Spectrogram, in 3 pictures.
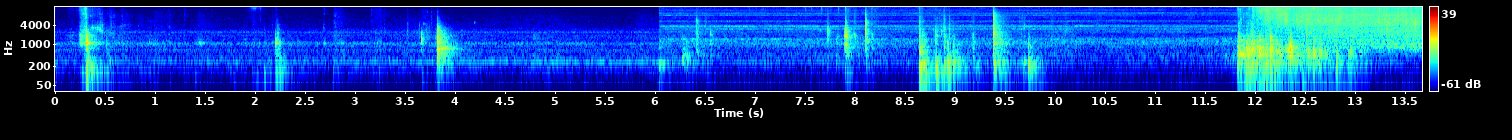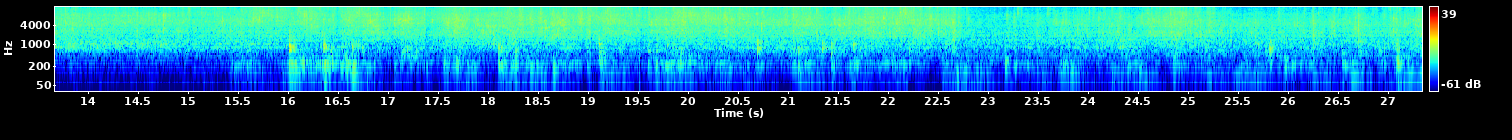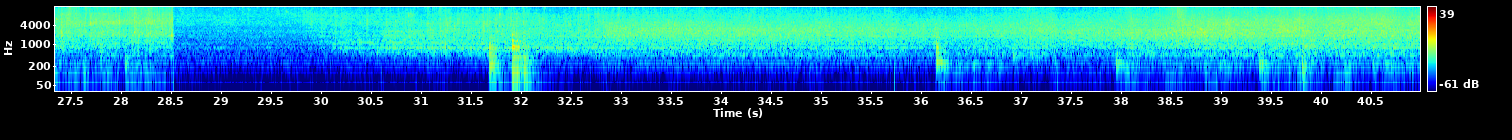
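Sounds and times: potatoes sizzling in oil: 6.1s - 40.9s
spatula stirring in pan: 15.6s - 28.2s.

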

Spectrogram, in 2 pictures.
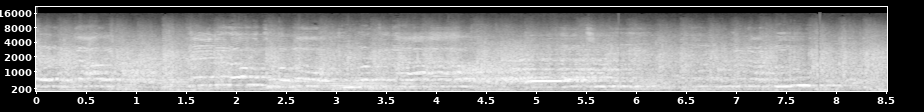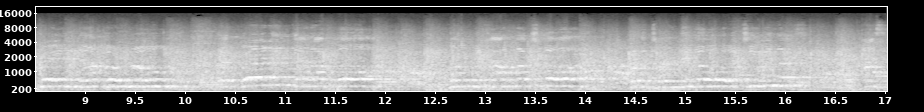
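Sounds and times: choir singing gospel: 0.0s - 17.0s
hands clapping to beat: 0.0s - 17.0s.

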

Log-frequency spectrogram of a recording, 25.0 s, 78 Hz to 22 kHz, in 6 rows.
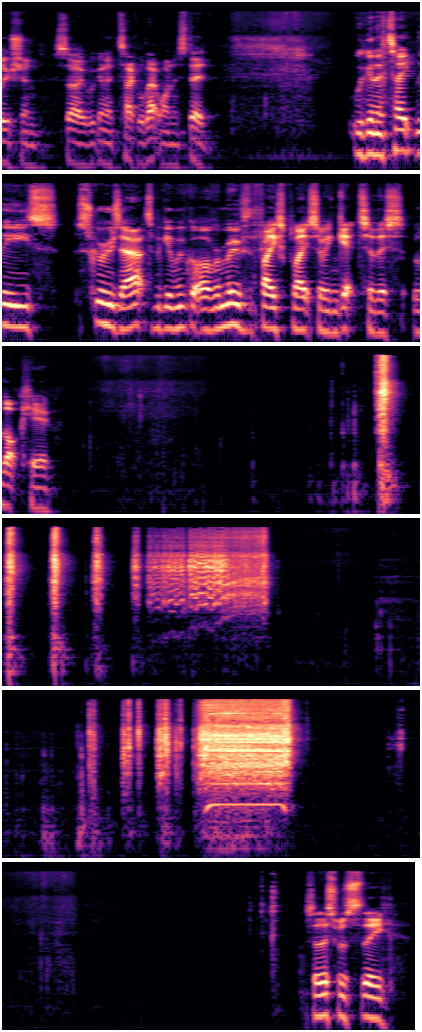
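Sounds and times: cordless drill motor whining: 13.9s - 15.3s, 18.3s - 19.8s.

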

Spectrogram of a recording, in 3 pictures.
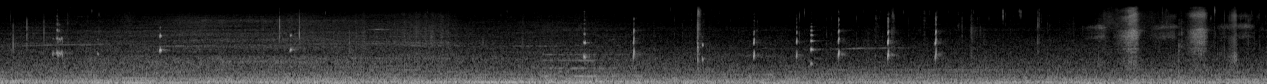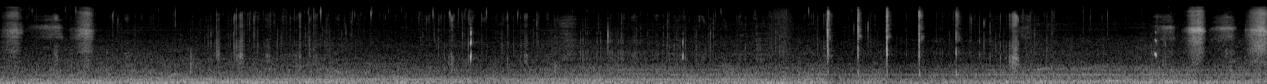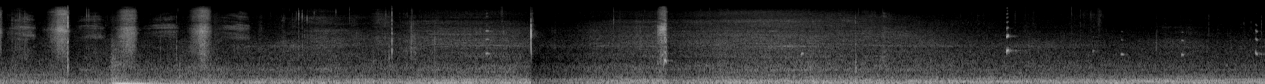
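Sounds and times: lorikeet clicks and scratchy bursts: 10.8s - 13.8s, 24.1s - 27.8s
lorikeets chirping: 10.8s - 13.8s, 24.1s - 27.9s.

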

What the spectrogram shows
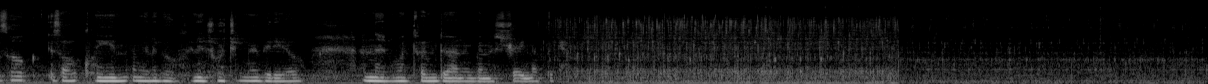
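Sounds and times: sauce bubbling in a pot: 5.2s - 12.0s.

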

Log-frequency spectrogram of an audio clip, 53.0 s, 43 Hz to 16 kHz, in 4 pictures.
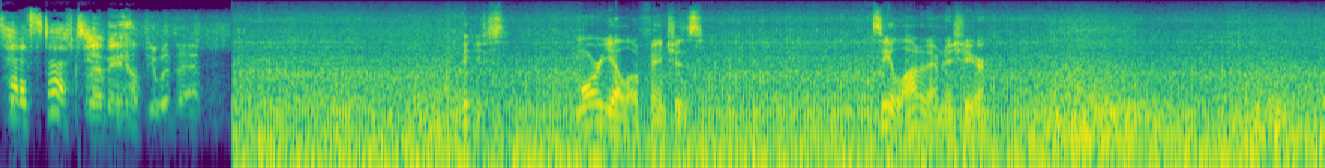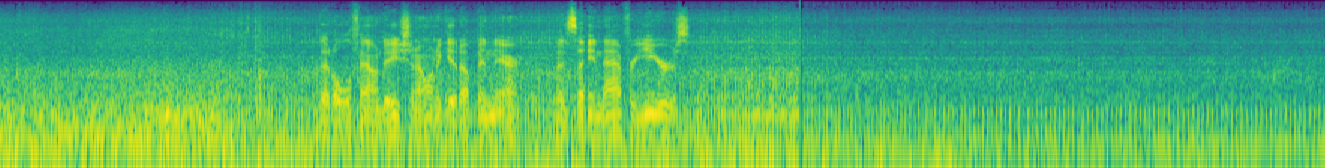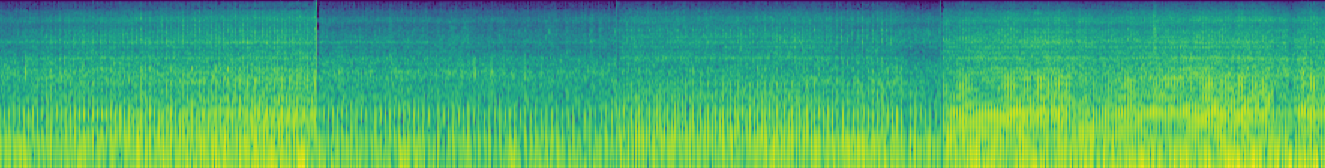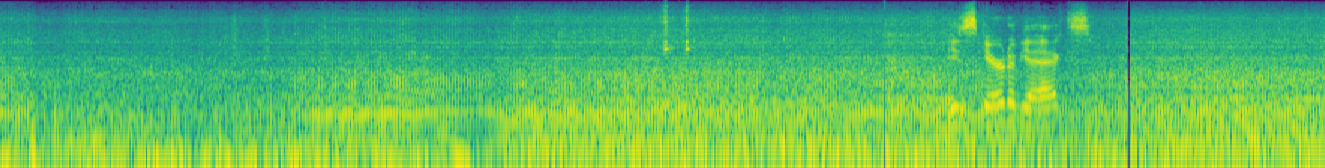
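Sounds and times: motorcycle engine running: 2.3s - 53.0s
wind noise: 3.4s - 5.9s, 9.7s - 18.5s, 46.4s - 50.6s.

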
